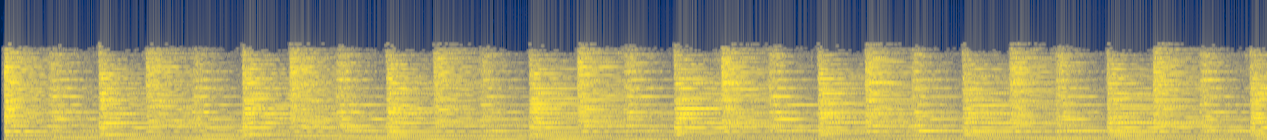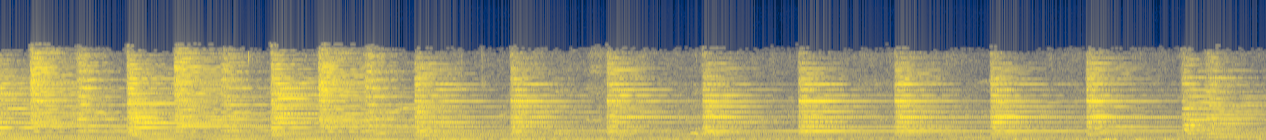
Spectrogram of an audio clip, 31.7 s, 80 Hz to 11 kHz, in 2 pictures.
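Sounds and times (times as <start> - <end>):
cathedral bells ringing: 0.0 - 31.6.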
